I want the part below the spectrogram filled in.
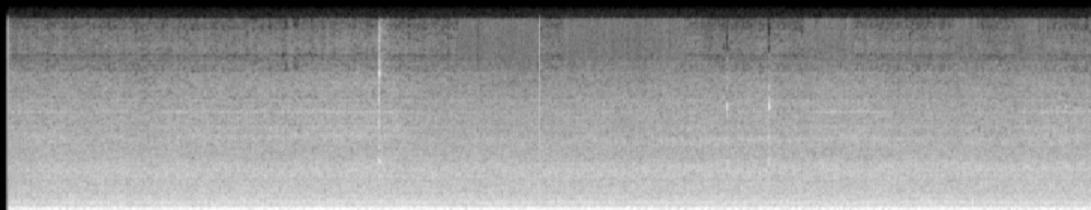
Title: Hyundai Tucson bad wheel bearing sound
